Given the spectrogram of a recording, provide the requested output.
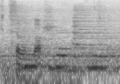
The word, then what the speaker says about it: Stellenbosch: Stellenbosch.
